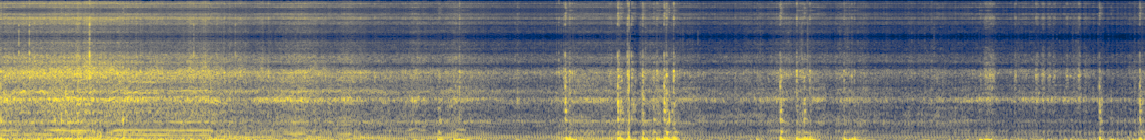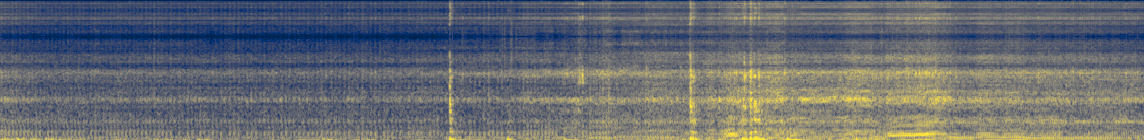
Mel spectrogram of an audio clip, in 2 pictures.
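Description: Honda CRF dirt bike's single-cylinder four-stroke engine running under the rider, picked up by a helmet-mounted camera, with the revs rising and falling. The engine is loudest in the first few seconds and eases off through the middle, with sharp knocks scattered throughout.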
